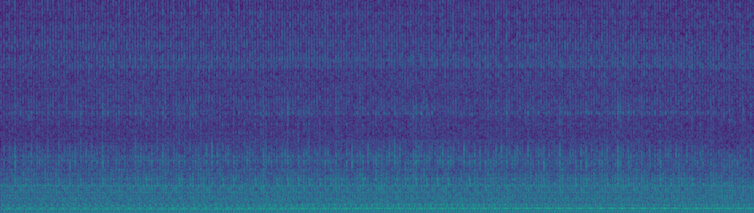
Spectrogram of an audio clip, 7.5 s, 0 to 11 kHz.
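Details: VW Mk1 Rabbit 1.6L turbo diesel after raising idle at the injection pump for winter: steady, even diesel clatter at slightly raised idle with no rise and fall; settled and healthy.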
